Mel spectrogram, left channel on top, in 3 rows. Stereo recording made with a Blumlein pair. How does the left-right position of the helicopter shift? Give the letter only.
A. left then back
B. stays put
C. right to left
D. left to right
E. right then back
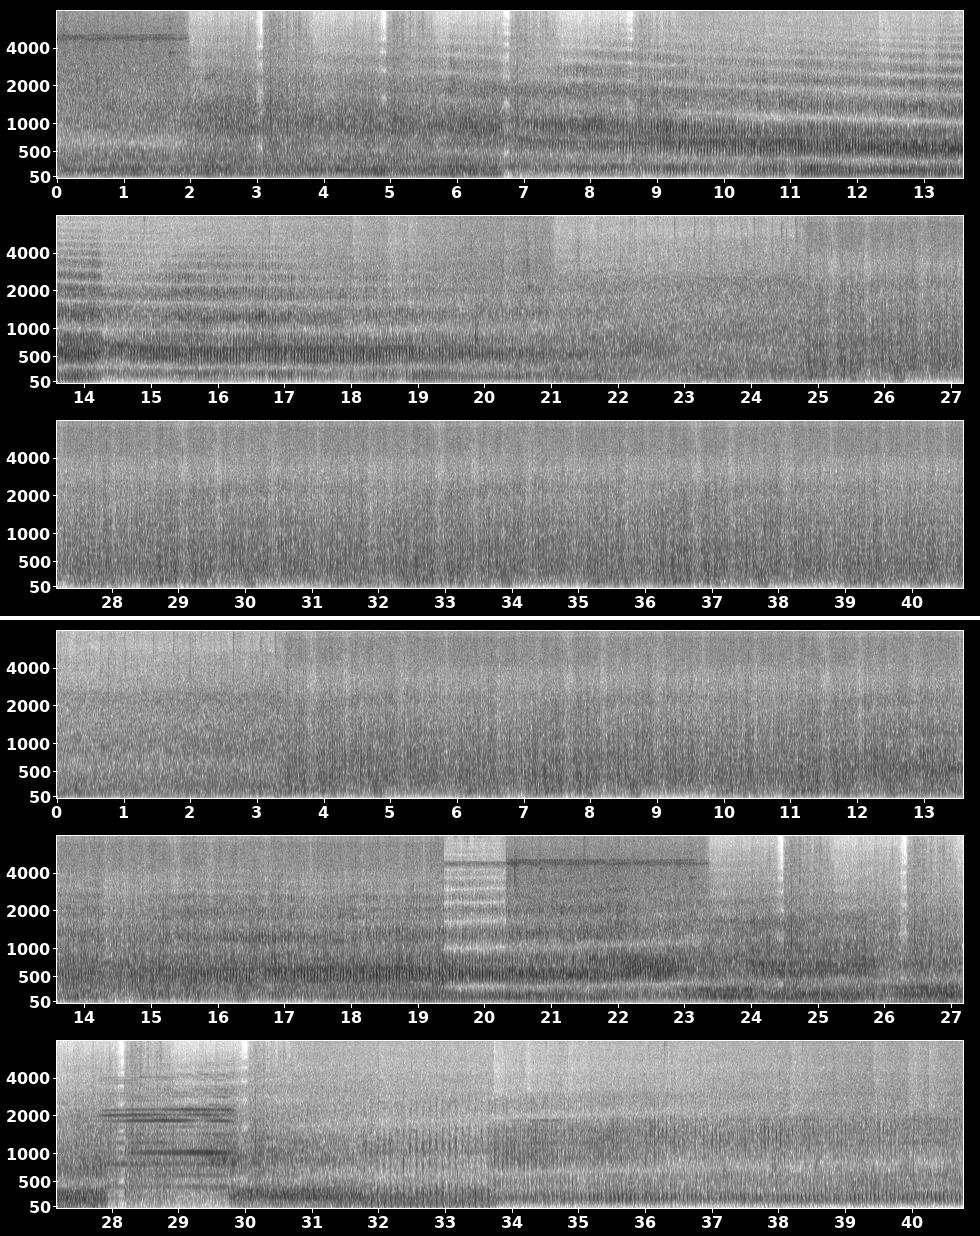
D.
